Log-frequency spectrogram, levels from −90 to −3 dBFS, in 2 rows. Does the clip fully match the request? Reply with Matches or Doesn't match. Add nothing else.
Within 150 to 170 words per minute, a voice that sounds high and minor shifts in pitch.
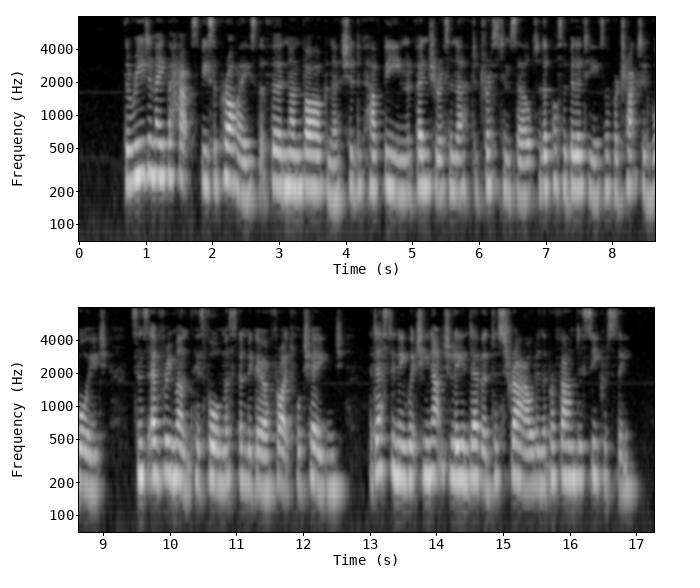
Matches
